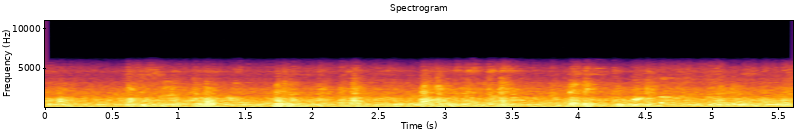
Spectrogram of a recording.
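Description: Running noise of a Taiwan Railways EMU800 electric commuter train at speed, heard inside the passenger car: a steady rumble of wheels on rail with faint irregular clicks.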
